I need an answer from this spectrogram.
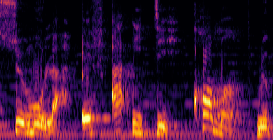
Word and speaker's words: fait: F-A-I-T. Comment le prononcez-vous? On le prononce fait. Pourquoi? Il n'y a pas de consonne prononcée après fait.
